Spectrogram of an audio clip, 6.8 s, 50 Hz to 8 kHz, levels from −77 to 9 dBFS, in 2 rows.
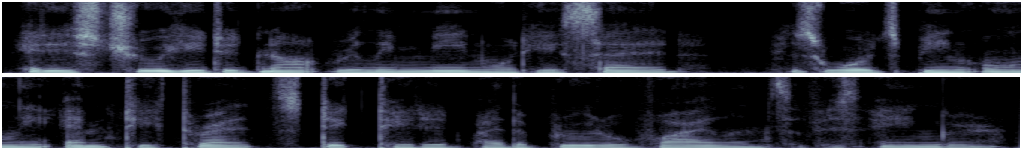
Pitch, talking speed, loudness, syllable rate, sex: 165 Hz, 220 wpm, -19 LUFS, 5.3 syllables/s, female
